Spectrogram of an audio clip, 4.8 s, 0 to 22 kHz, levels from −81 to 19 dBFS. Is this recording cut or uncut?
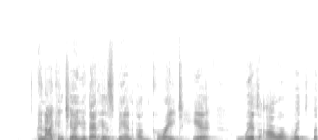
cut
